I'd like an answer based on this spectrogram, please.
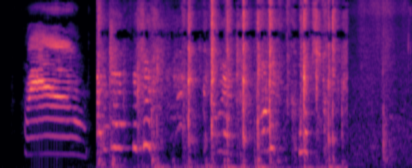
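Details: Domestic cat with one clear drawn-out meow at the start, followed by a burst of human talking and laughter, with a few brief cat-like squeaks mixed into the voices.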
